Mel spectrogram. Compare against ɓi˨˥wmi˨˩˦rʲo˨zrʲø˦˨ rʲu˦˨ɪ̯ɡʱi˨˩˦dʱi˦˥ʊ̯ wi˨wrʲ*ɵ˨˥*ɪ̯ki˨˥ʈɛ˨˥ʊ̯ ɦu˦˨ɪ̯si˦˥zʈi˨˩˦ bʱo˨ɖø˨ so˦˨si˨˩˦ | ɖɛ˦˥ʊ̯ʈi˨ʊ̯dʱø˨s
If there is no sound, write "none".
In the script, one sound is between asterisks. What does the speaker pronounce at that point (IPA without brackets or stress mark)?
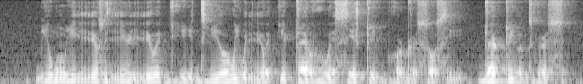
o˨˥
